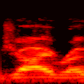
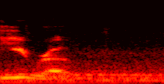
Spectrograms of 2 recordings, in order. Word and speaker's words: gyro: hillbilly you'll call them gyro shops even though that's not how it's pronounced but that is kind of how it's spelled but it's actually pronounced Euro and that's where I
